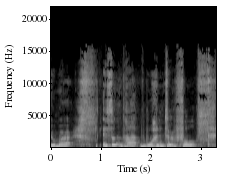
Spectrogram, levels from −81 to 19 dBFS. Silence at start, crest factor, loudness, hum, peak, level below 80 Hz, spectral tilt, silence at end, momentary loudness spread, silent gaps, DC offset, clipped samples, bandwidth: 0 s; 12 dB; -18 LUFS; none; -6 dBFS; -66 dBFS; -3.5 dB/octave; 0 s; 4 LU; none; under 0.1%; under 0.1%; 16.5 kHz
